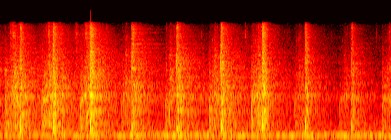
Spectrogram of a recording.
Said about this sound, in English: Between blows on the anvil, a power hammer helps flatten the blade.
